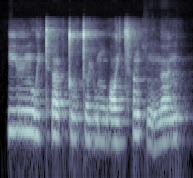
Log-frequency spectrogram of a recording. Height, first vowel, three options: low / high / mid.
high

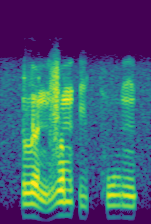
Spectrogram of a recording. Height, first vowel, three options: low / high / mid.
mid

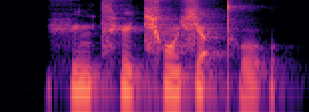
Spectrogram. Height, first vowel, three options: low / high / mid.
high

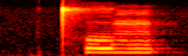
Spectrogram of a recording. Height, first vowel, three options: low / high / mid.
high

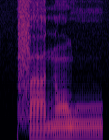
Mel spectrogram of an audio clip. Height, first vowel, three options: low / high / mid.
low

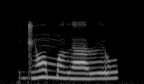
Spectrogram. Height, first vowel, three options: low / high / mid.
mid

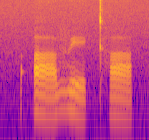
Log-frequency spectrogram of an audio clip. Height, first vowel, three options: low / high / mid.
low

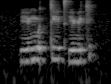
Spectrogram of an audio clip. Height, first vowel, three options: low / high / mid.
high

